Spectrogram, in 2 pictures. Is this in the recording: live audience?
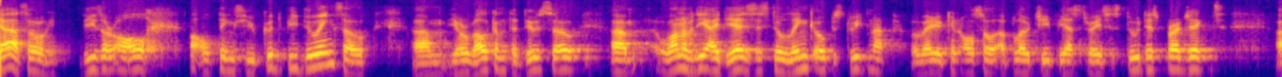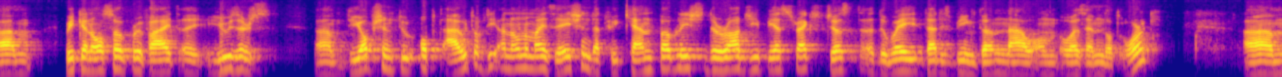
yes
